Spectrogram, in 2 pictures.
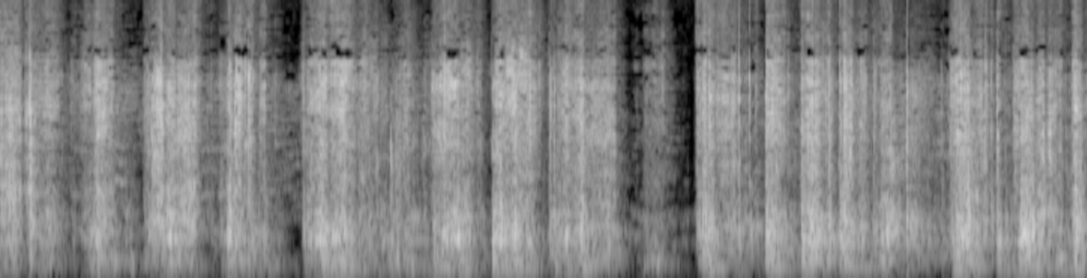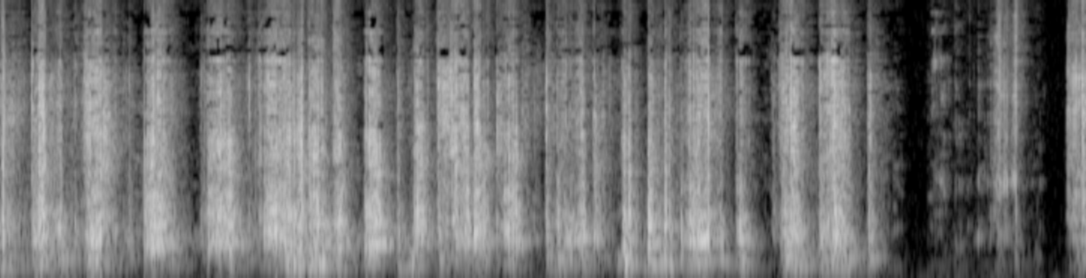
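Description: Thick freezer frost being scraped off inside a freezer: fast, repeated rasping, crunching strokes in long runs, with a short pause now and then and a longer lull near the end.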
